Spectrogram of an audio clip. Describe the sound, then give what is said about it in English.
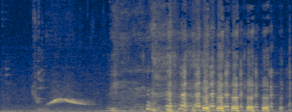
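A person imitates a little robot: one clear, rising-and-falling whistle, then a fast run of warbling, beeping chirps made with the voice, loud. “Right, so he does right, whistle and chirp.”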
